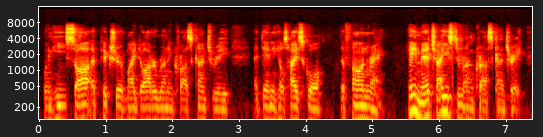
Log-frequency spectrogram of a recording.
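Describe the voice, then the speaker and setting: A man's voice: lowish voice, moderate pace, lo-fi sound, slight background noise. A middle-aged man hosting a conversational interview, chatty and telling stories to make a point. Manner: chatty, tells anecdotes. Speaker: interview host.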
